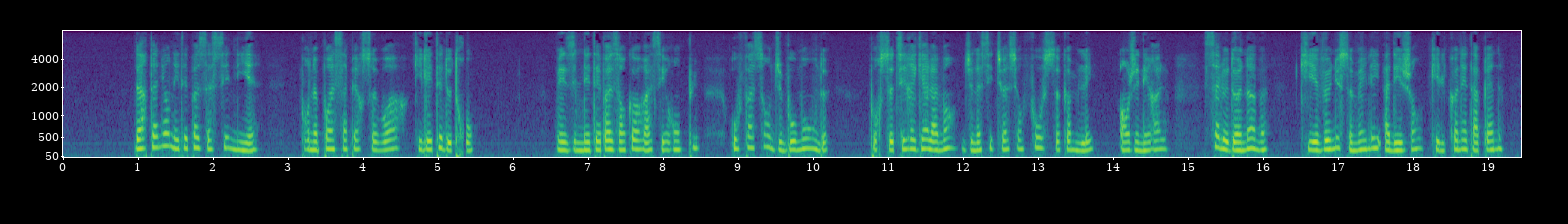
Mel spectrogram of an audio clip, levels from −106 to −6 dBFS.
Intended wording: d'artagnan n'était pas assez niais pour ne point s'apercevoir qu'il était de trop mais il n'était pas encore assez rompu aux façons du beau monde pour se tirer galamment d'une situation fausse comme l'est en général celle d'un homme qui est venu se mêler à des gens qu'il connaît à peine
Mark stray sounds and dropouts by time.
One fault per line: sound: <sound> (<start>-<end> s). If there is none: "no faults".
sound: dropout (5.3-5.4 s)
